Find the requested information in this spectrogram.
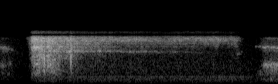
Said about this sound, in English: Move it way out, and so that you feel the your abdomen, your diaphragm is hard, and then move it in, and then the breath comes out through your teeth. Make a hissing sound while you're practicing.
